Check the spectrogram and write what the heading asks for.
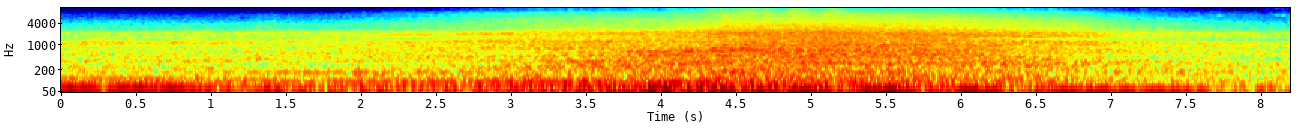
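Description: A road vehicle passing, its noise swelling to a peak about halfway through and then fading away, over a steady low rumble.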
